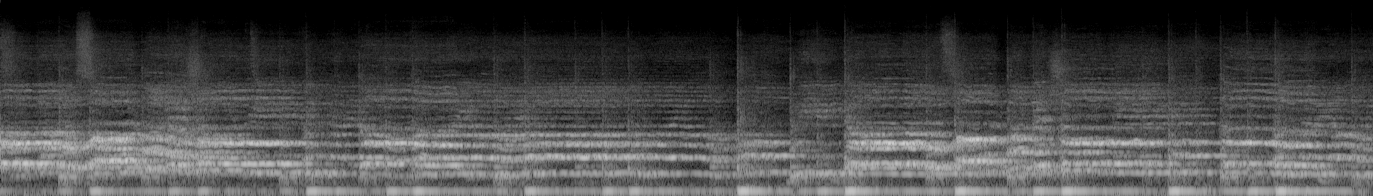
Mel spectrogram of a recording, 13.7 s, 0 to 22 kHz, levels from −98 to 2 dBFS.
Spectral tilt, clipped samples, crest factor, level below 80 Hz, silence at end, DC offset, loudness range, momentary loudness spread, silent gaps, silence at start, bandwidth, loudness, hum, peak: -6.5 dB/octave; under 0.1%; 18 dB; -36 dBFS; 0 s; under 0.1%; 5 LU; 9 LU; none; 0 s; 11.5 kHz; -28 LUFS; none; -10 dBFS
